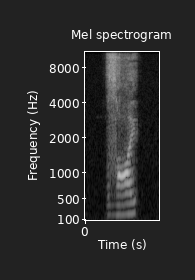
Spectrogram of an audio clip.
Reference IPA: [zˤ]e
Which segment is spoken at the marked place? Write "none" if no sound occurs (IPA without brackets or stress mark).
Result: zˤ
